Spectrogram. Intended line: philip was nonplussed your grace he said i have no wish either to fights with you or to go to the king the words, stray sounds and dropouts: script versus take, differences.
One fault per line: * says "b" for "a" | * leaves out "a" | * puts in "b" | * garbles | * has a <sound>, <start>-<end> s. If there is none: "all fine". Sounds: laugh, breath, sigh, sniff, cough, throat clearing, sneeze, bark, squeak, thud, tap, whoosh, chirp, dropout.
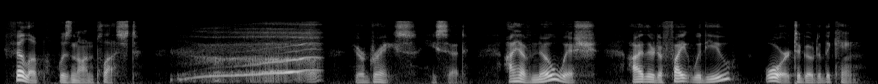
* has a breath, 1.7-3.3 s
* says "fight" for "fights"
